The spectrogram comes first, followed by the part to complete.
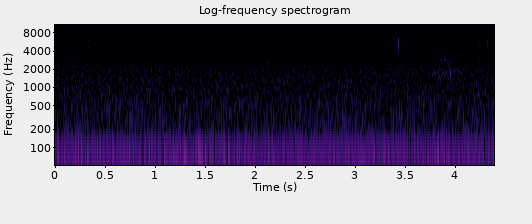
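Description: Near silence over a steady low hum, with about three faint computer mouse clicks as components are selected and dragged into place.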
